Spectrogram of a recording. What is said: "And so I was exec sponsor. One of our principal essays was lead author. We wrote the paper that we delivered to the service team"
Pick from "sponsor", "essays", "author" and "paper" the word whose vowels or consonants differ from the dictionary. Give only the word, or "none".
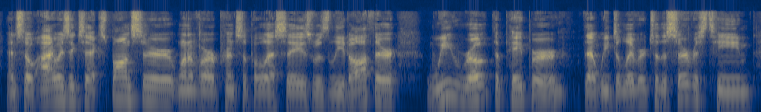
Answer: none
